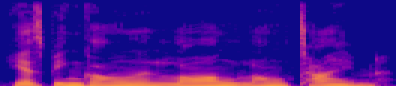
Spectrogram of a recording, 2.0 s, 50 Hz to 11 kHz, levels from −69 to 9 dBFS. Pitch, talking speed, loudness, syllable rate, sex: 210 Hz, 240 wpm, -15 LUFS, 4.3 syllables/s, female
